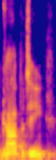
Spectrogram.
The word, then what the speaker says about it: Kāpiti: The ka from Kāpiti sounds like the car we drive.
